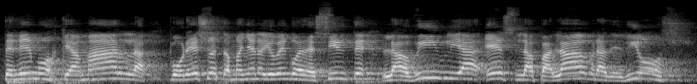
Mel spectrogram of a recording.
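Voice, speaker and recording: A male pastor with a Bolivian Spanish accent preaching a fervent sermon, firing rhetorical questions and rising to shouts. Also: very high-pitched, measured pace, reverberant.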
